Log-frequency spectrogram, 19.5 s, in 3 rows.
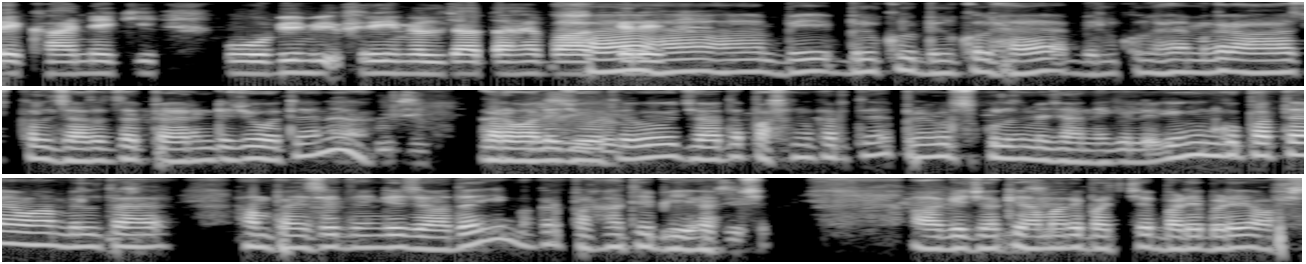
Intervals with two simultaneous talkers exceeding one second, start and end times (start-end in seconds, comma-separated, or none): none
